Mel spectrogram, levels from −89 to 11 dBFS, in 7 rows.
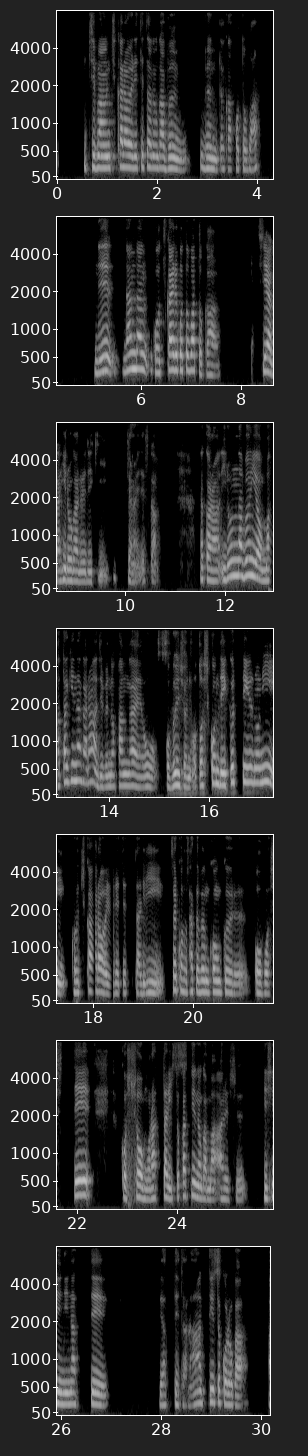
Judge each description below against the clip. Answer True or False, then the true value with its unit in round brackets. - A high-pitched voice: True (205 Hz)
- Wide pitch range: False (4.2 semitones)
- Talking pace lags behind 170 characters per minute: False (300 characters per minute)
